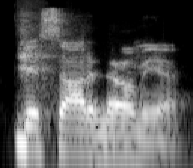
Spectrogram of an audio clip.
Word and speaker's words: dysautonomia: disomus uh that's Place dis autonomia dis autonomia okay okay the pronunciation is familial disautonomia I hesitate just to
